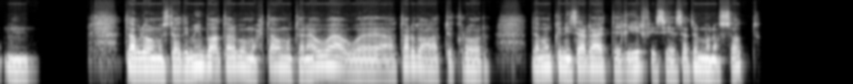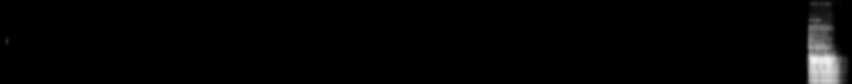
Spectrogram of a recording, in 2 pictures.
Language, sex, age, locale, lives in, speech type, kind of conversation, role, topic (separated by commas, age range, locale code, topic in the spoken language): Arabic, male, 40-44, ar-EG, Italy, read, expert-assistant, asker, هل فعلاً في ناس بتغير رأيها السياسي بسبب تأثير السوشيال ميديا، ولا الموضوع مبالغ فيه؟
